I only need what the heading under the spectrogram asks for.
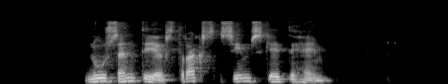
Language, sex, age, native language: Icelandic, male, 30-39, Icelandic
